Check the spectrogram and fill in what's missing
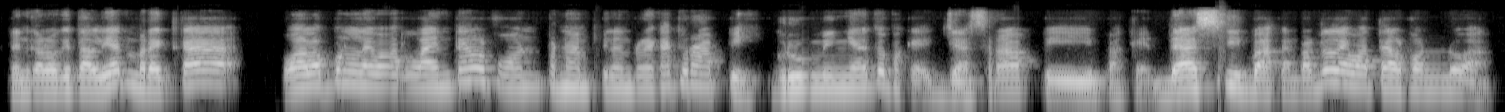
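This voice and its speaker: An energetic man from Indonesia leads an online public speaking workshop over a video call. His voice sits a little high, and he swings his pitch up and down for emphasis. He mixes English phrases into his teaching. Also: quick pace.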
